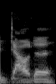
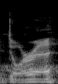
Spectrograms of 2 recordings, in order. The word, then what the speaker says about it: Daura: to find Dauda and I think they say Dauda in Barcelona, like that's the Catalan pronunciation. Oh, okay. Yeah, they'll look at you weird if you say Dora or Daura.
